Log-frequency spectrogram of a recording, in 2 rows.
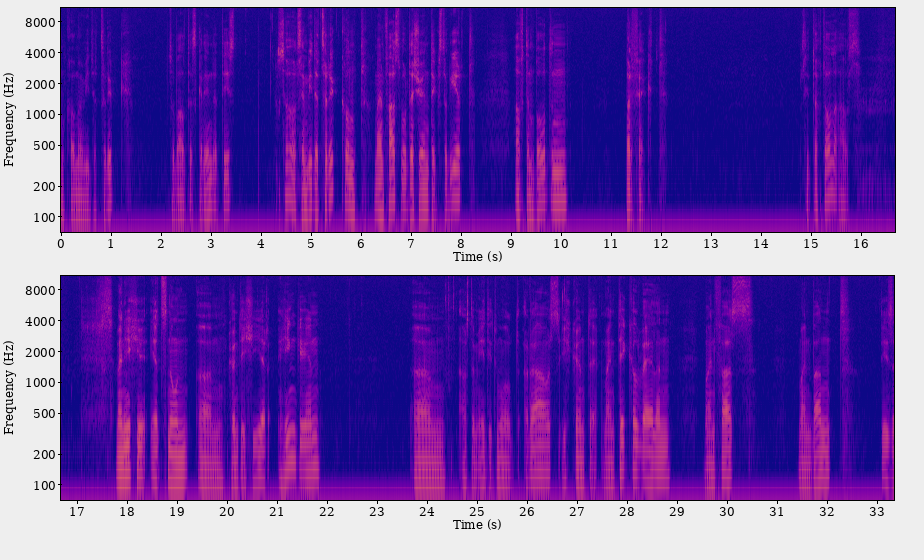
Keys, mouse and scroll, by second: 16.9 Escape, 19.5 click, 22.3 click, 24.2 Tab, 25.1 click, 27.1 click, 29.0 shift+click, 30.6 shift+click.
